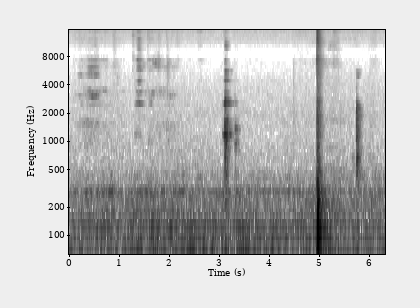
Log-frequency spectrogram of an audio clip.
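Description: Plastic weight containers being stacked by hand onto a hanging model-crane load. Faint rustling, then a click about three seconds in and a sharper plastic knock about five seconds in, with a lighter click just after.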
